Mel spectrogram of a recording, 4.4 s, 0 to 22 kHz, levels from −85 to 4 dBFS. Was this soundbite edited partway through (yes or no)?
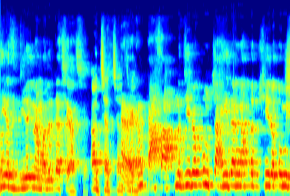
no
